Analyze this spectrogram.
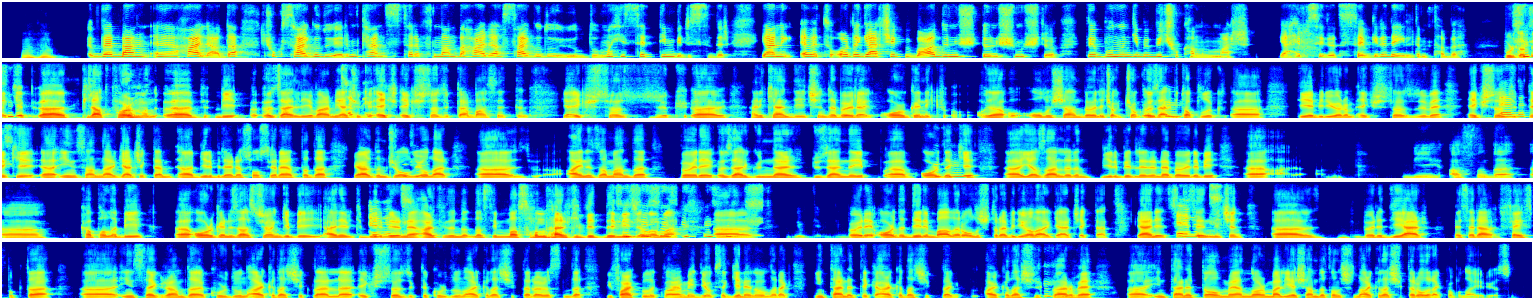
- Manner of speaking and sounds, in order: other background noise; other noise; chuckle; tapping; laughing while speaking: "Masonlar gibi"; chuckle
- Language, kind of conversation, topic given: Turkish, podcast, Online arkadaşlıklar gerçek bir bağa nasıl dönüşebilir?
